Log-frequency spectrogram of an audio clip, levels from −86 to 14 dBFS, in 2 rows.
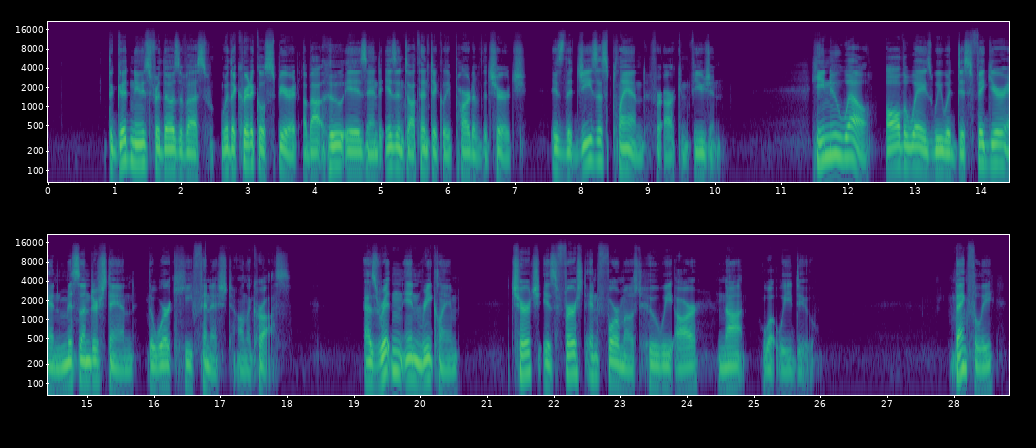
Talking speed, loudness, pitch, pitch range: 130 wpm, -22 LUFS, 110 Hz, 95-140 Hz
